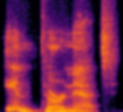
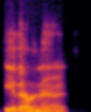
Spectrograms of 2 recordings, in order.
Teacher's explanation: una n y una t y después viene una vocal se puede omitir el sonido de la t · se puede omitir el sonido de la T. No es necesario decirlo. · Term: se omite el sonido de la t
